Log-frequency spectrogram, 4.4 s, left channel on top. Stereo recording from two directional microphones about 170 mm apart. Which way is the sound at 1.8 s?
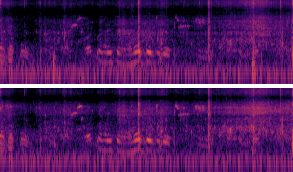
Centre (ahead or behind).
